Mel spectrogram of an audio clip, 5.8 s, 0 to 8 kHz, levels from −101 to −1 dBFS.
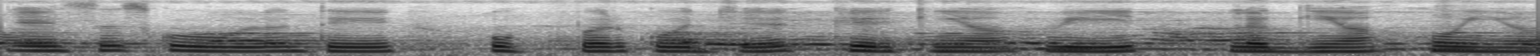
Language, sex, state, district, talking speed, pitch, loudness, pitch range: Punjabi, female, Punjab, Kapurthala, 95 wpm, 180 Hz, -18 LUFS, 175-195 Hz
